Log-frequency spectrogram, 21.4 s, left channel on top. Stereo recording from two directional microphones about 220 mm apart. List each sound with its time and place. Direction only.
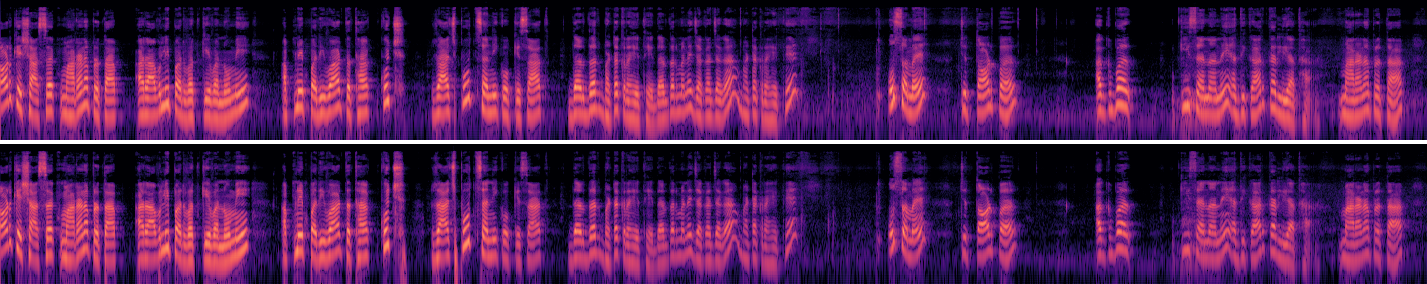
0.0 s speech: 30° right (ahead or behind); by 11.9 s 5° left (ahead or behind)
13.1 s speech: 15° left (ahead or behind)
16.4 s a woman's voice: 10° left (ahead or behind)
